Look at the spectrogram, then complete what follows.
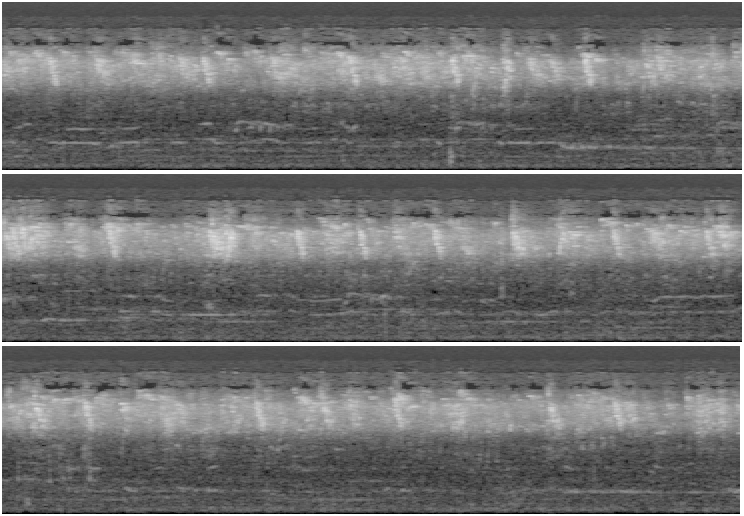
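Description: Many small birds chirping rapidly and continuously, faint, with no break.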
